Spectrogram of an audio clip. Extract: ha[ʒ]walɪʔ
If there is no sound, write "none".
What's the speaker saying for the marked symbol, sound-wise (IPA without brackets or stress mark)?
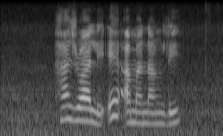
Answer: ʒ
